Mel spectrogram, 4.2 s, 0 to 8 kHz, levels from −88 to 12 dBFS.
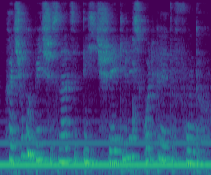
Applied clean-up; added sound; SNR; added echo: none; Organ; -1 dB; reverberation time 0.5 s.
